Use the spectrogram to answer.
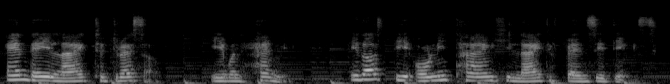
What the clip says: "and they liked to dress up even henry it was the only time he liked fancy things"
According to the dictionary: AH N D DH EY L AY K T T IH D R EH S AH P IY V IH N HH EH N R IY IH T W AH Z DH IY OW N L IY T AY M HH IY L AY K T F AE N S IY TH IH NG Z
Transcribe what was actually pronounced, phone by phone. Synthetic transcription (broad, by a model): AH N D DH EY L AY K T T IH D R EH S AH P IY V IH N HH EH N R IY IH T W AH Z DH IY OW N L IY T AY M HH IY L AY K T F AE N S IY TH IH NG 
